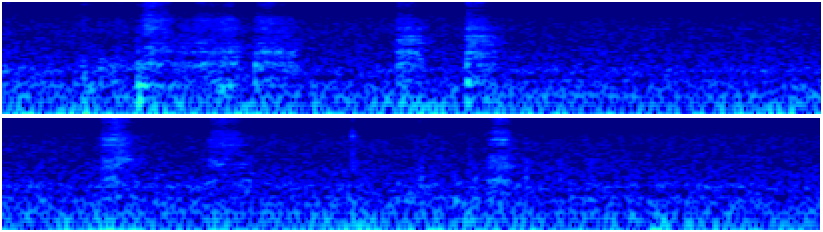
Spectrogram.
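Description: Near silence with a few faint, brief ticks and rustles of fingers handling the open paper pages of a hardcover book.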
